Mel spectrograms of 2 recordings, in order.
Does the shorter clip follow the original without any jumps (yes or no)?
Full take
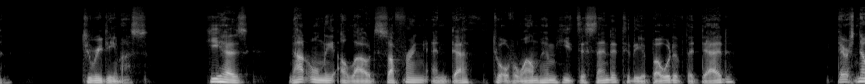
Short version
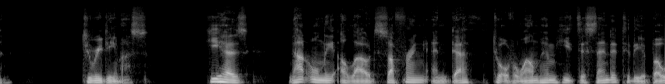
yes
